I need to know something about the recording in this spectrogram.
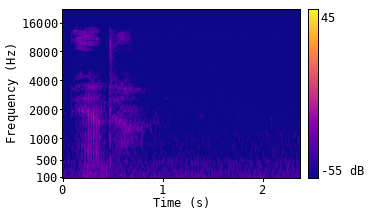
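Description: A man's voice says one short word, "and", then pauses, leaving only faint room tone.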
